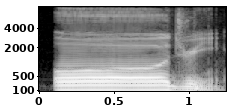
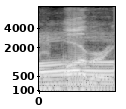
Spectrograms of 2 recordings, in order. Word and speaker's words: Arbery: Fam, Ahmaud Aubrey. Forgot how to say his last name. How do you say his last name? Arbery. Aubrey, Ahmaud yeah? Arbery.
